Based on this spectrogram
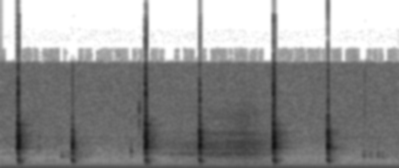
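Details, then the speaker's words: Antique pendulum clock: ticks alternate short and long gaps, about a third then half a second, over mains hum, beat long on the left side; out of beat, to be corrected by bending the crutch wire. "tick-tock you can hear that it's long on this left side that's the direction I'm going to bend that crutch wire"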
